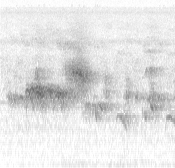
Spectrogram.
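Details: Forest birds along the Monk's Trail up to Doi Suthep, Chiang Mai, on a warm, sunny day sing in an overlapping chorus of clear whistles, arched and slurred notes, and a bright tangle of higher phrases.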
